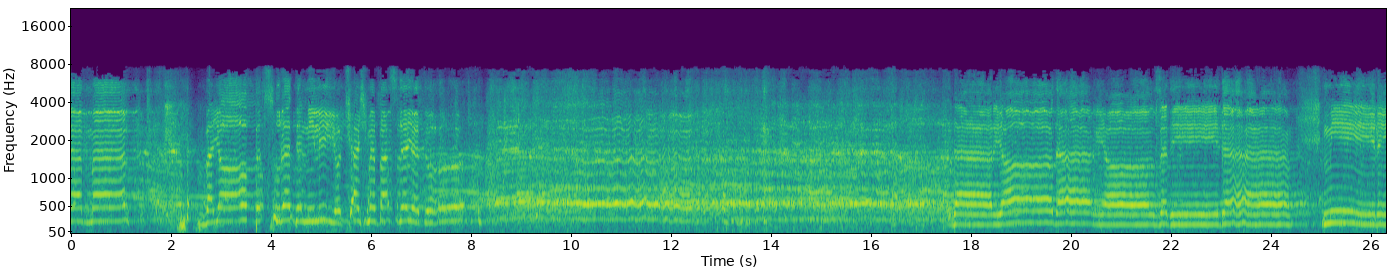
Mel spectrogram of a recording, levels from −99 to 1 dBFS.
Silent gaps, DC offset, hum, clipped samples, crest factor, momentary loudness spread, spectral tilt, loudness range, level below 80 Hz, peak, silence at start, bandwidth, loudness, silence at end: none; under 0.1%; none; under 0.1%; 14 dB; 5 LU; -2.5 dB/octave; 2 LU; -46 dBFS; 0 dBFS; 0 s; 7.6 kHz; -13 LUFS; 0 s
